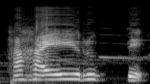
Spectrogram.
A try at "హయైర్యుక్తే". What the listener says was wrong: హ ఒక అక్షరము, యై రెండవ అక్షరము, ర్యు మూడవ అక్షరము. హయై యై అనండి.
